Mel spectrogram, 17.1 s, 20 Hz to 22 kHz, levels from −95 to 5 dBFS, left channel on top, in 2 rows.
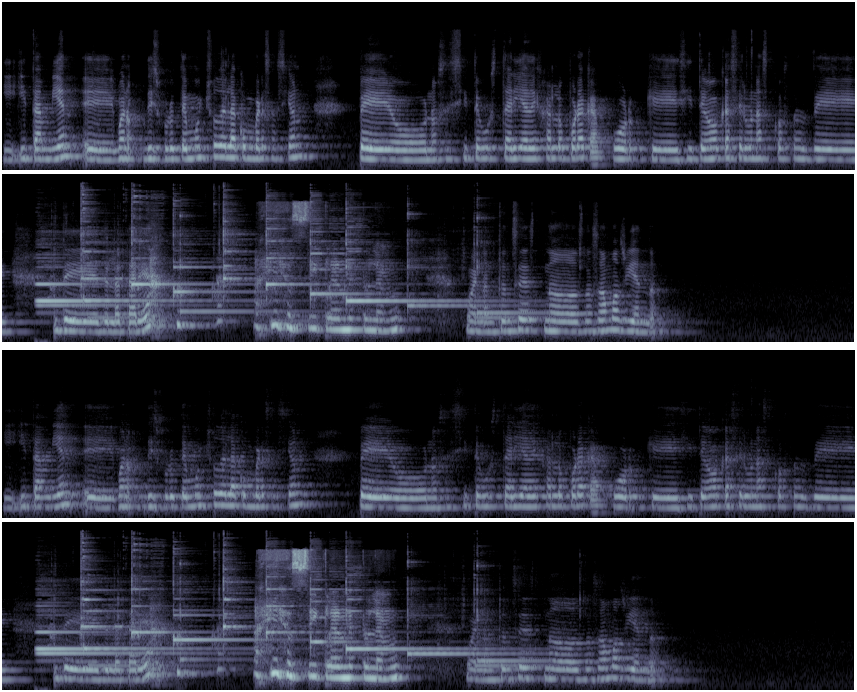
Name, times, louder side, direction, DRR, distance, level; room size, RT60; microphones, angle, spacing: voice 1, 0.0-10.4 10.7-10.8 13.2-15.1, left 3 dB, 50° left, 0.9 m, -37 dB
sound 1, 8.9-14.0, equal, 5° right, 0.9 m, -35 dB
voice 2, 11.0-12.6, right 5 dB, 30° right, 0.3 m, -29 dB
10.5 x 7.2 x 6.8 m
head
